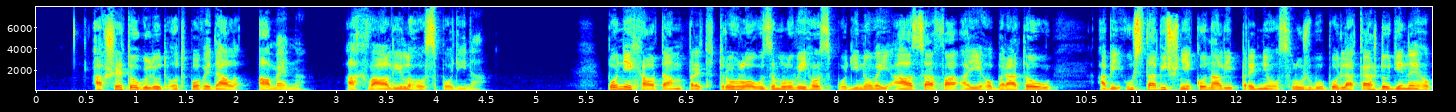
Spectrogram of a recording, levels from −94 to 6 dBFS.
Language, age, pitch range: Slovak, 30-49, 125-155 Hz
